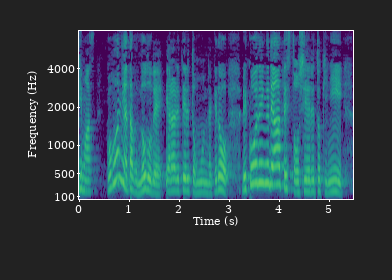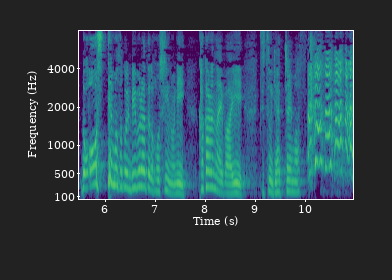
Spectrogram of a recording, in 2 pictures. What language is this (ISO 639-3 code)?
jpn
